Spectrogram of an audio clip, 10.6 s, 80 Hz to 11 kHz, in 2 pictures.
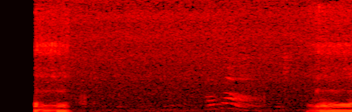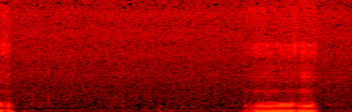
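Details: Loud, fluttering, tonal snores on the in-breath, about 14 a minute, with quiet pauses between them; a pug snoring.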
